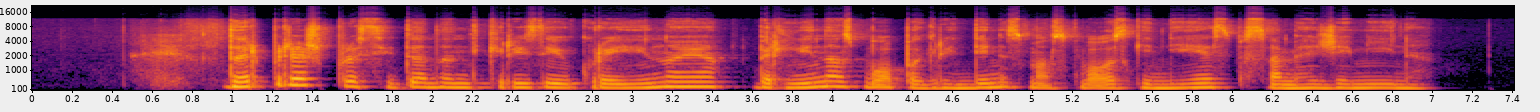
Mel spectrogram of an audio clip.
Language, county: Lithuanian, Klaipėda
